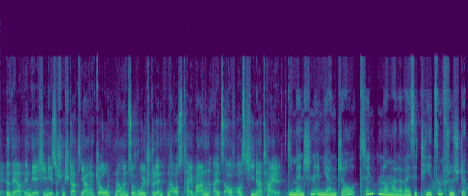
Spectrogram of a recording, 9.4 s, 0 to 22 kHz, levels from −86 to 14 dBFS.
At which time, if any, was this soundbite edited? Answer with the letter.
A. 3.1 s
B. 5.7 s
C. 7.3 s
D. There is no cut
B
